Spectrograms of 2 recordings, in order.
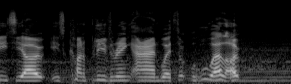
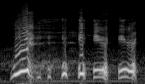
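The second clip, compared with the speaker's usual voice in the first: very loud, high whoop; startled whoa; 13 semitones higher, 12 dB louder than usual. Real, not acted. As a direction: cry out as the car slides. Car slides at final corner.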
